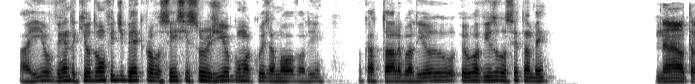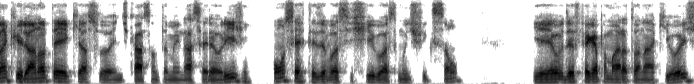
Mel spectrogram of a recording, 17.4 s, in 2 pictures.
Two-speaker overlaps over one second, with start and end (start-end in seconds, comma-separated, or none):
none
